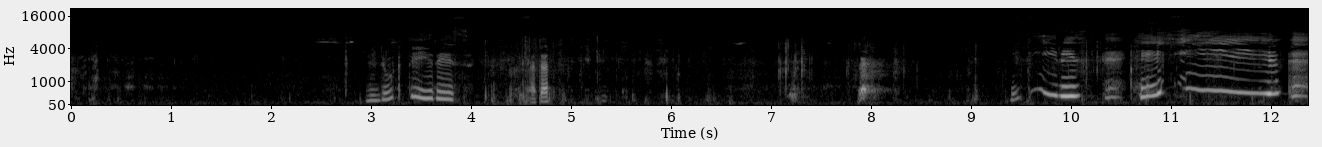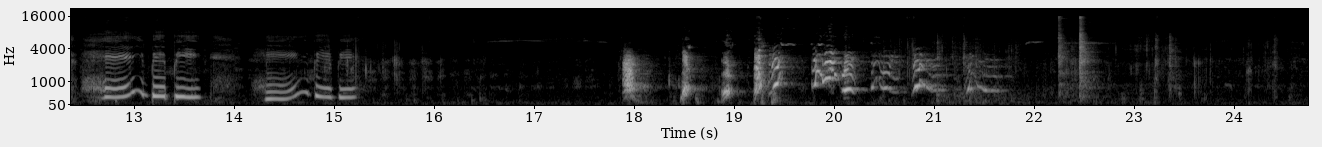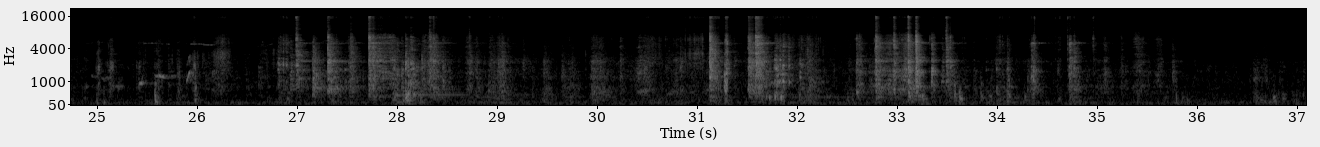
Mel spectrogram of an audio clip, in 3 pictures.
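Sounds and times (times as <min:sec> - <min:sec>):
puppies barking and yelping: 0:16.7 - 0:22.3.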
